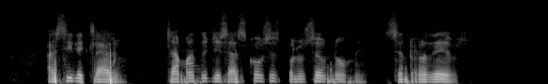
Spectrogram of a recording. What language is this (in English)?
Galician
